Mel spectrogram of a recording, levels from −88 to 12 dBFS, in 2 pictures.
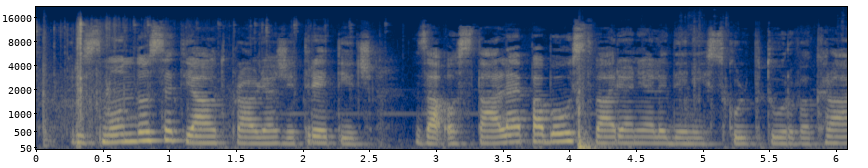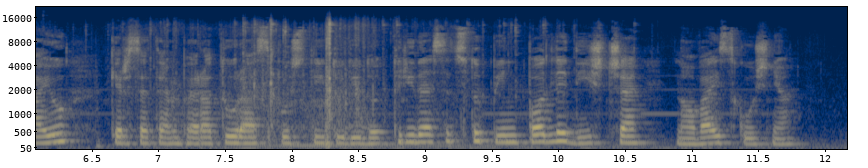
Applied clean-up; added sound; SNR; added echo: none; Bicycle + Slam / Engine starting; 11 dB; none.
